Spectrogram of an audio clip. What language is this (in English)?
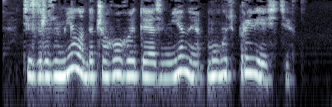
Belarusian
